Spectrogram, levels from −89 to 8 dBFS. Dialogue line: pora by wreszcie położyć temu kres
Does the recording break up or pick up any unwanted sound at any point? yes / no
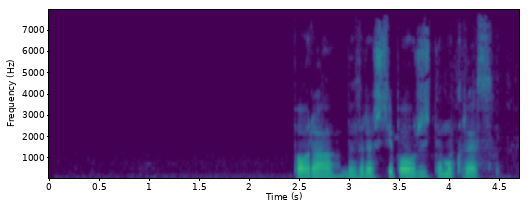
no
